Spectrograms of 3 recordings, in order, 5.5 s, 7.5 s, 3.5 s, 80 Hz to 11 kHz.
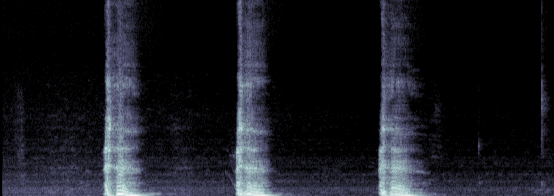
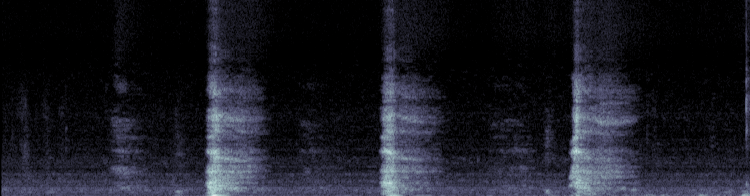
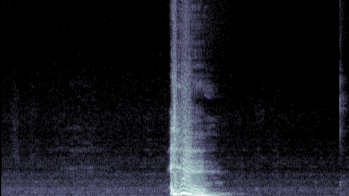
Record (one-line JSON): {"three_cough_length": "5.5 s", "three_cough_amplitude": 32768, "three_cough_signal_mean_std_ratio": 0.38, "exhalation_length": "7.5 s", "exhalation_amplitude": 24666, "exhalation_signal_mean_std_ratio": 0.26, "cough_length": "3.5 s", "cough_amplitude": 32768, "cough_signal_mean_std_ratio": 0.31, "survey_phase": "beta (2021-08-13 to 2022-03-07)", "age": "65+", "gender": "Male", "wearing_mask": "No", "symptom_cough_any": true, "smoker_status": "Never smoked", "respiratory_condition_asthma": true, "respiratory_condition_other": false, "recruitment_source": "REACT", "submission_delay": "0 days", "covid_test_result": "Negative", "covid_test_method": "RT-qPCR", "influenza_a_test_result": "Negative", "influenza_b_test_result": "Negative"}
